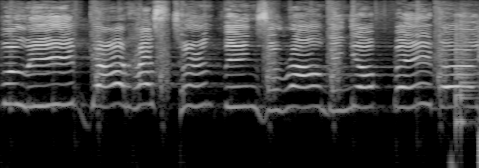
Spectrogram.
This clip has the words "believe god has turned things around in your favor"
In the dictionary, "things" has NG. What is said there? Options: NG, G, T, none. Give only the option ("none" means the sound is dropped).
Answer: NG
